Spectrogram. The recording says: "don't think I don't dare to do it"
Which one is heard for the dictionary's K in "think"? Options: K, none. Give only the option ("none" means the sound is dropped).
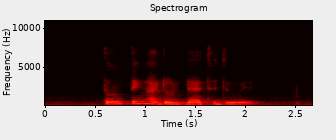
none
